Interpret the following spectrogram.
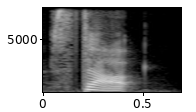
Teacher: when they say the letter P in the word stop the lips stay closed no air comes out this creates almost a silent version of the sound P or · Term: half P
